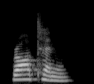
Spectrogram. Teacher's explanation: âm thờ bật hơi lên như thế nghe sẽ hay hơn là cái âm tờ mà không bật hơi trong tiếng Việt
